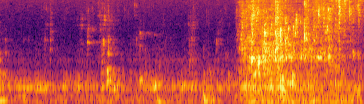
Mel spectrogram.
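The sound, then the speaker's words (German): Soft wet drips and small liquid squishes, then a louder rushing slosh of water swirled around inside an emptied tomato tin to rinse out the remaining tomato, with no voices. “wenn du dann die Dose nimmst, ne, kannst du nochmal mit dem Wasser ausschwenken, dann hast du die ganze Tomate da”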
